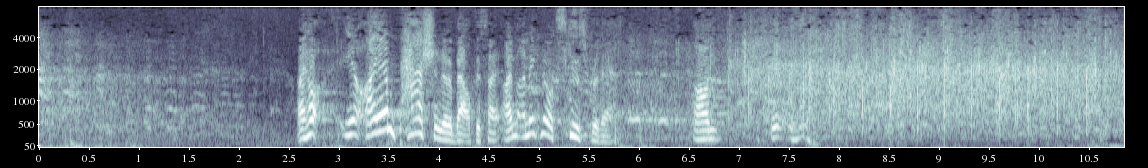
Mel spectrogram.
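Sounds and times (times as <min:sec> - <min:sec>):
laughter: 0:00.0 - 0:02.2, 0:04.7 - 0:10.8
speech: 0:02.6 - 0:07.9
audience applause: 0:06.3 - 0:10.8.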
